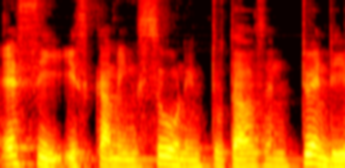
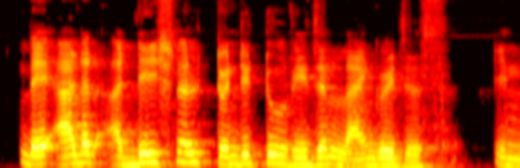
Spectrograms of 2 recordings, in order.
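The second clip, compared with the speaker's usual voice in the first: usual speaking voice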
